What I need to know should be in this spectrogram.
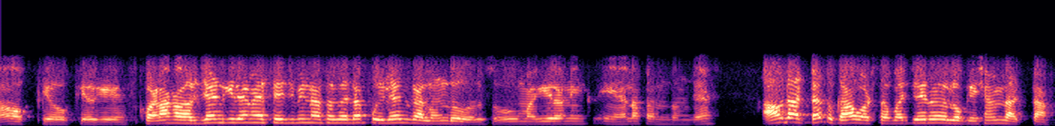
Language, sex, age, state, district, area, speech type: Goan Konkani, male, 18-30, Goa, Canacona, rural, conversation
